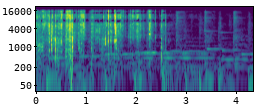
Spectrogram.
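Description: Clear plastic candy tray crackling and clicking as a hand takes a giant gummy out, a quick run of sharp crackles through the first second and a half, over background music that carries on alone with steady held notes after that.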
